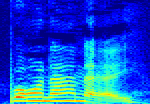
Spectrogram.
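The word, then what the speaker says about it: bonne année: pronounce that for banane so it's bond like bon appetit bon appetit bon a like a bon a and then nay like a horse so bon a i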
